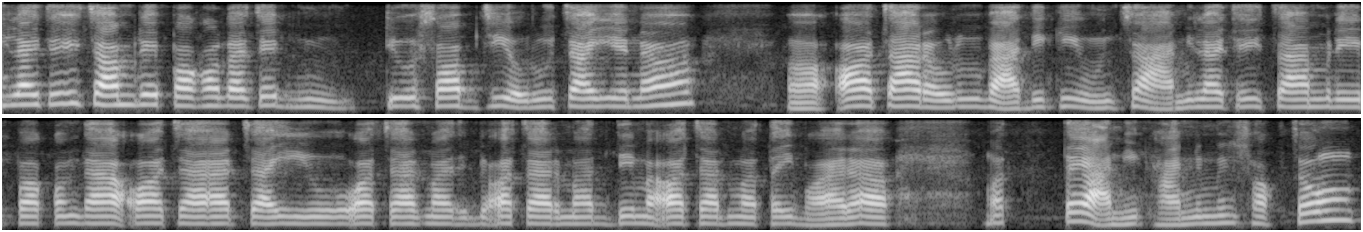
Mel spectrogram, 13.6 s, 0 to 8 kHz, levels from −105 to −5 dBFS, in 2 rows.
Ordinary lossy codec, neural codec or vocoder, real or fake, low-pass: none; vocoder, 22.05 kHz, 80 mel bands, HiFi-GAN; fake; 7.2 kHz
